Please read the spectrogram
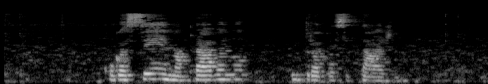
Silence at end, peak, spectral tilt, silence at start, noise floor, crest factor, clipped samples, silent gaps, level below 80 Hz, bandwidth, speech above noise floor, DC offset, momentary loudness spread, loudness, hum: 0.8 s; -4 dBFS; -4.5 dB/octave; 0.95 s; -51 dBFS; 20 dB; under 0.1%; none; -62 dBFS; 11.5 kHz; 30 dB; under 0.1%; 14 LU; -22 LUFS; none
